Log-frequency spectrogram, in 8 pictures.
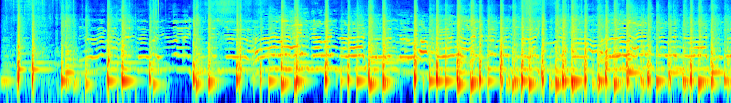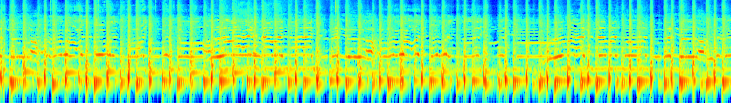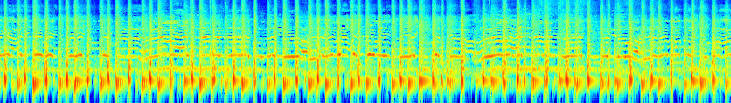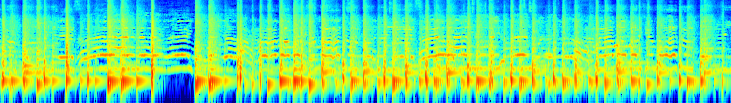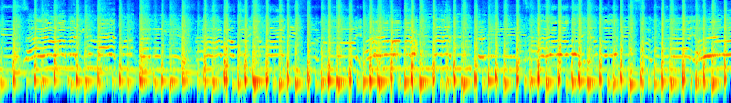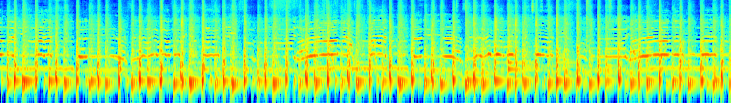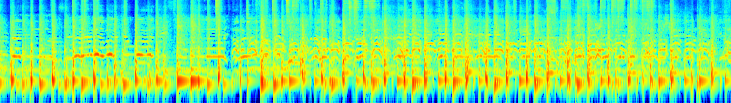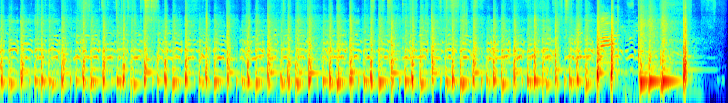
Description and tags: Berber Music Dessert South Marokko
A piece from a Berber tribe of South Marokko. It tells a sad story about a bride who has to go in another village and leave her family to marry.
Atmosphere, Country, Marokko, Public, Travel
